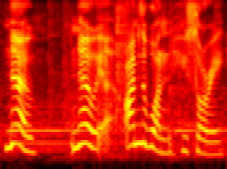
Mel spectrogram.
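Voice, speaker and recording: A woman's voice: on the high side, expressive, slow. A woman acting a troubled, secretive shelter worker who narrates her story in a radio drama, emotive and hesitant in dialogue. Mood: flustered. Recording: roomy sound with music behind.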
